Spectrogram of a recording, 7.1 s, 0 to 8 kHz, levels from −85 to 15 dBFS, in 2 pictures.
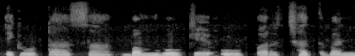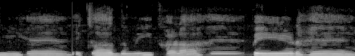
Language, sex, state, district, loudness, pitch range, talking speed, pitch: Hindi, female, Bihar, Saharsa, -17 LUFS, 205-215 Hz, 110 wpm, 210 Hz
